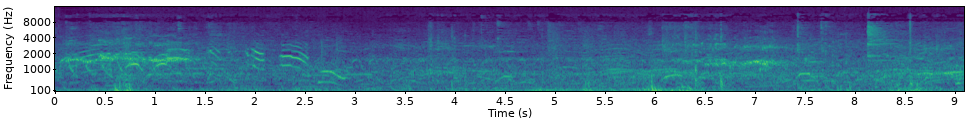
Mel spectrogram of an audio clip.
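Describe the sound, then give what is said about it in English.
Cars roar by fast, driving through protesters, with repeated sharp tire squeals over a constant noisy background of crowd voices and shouting. “Those were cars rushing through the protesters.”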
